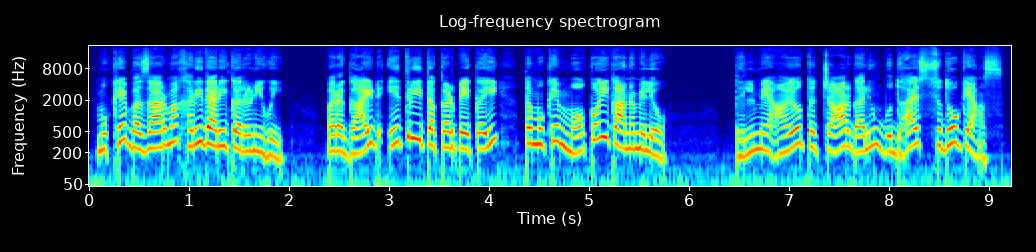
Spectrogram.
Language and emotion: Sindhi, angry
